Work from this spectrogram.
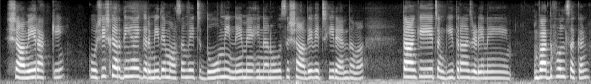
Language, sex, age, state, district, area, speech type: Punjabi, female, 45-60, Punjab, Tarn Taran, urban, spontaneous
